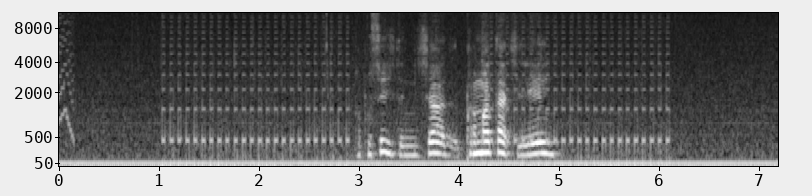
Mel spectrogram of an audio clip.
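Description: A game's bonus counter beeps rapidly as points tally up.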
